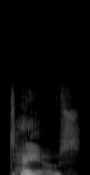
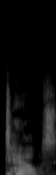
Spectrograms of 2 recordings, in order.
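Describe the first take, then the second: First: The name is pronounced the British way. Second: The name is pronounced the American way. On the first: "in England, I would pronounce it Taos" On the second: "they like to pronounce it Taos here in America"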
